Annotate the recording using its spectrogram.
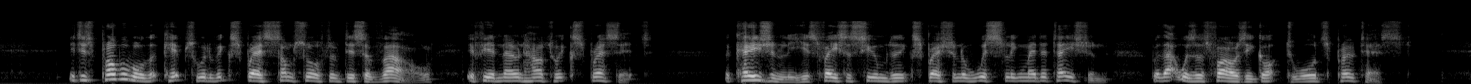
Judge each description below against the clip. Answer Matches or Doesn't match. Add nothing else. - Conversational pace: Matches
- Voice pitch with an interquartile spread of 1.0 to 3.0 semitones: Matches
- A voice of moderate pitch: Matches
